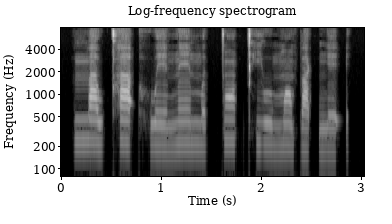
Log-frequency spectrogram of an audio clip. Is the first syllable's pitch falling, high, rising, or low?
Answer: falling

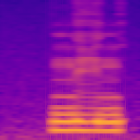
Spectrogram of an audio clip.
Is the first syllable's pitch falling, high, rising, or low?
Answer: high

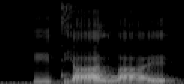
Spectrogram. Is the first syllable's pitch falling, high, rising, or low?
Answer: high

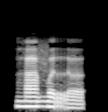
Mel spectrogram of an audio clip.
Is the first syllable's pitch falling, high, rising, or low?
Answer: high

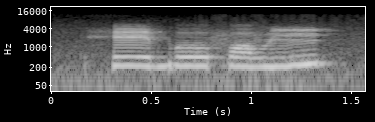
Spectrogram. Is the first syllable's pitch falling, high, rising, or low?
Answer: low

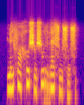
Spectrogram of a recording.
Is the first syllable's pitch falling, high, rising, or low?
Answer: rising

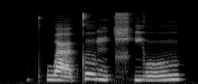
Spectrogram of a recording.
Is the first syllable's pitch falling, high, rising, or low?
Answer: low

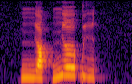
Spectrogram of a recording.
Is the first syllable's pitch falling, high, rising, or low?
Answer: low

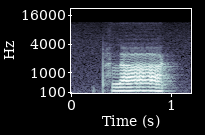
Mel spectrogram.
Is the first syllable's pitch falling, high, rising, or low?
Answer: falling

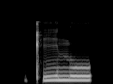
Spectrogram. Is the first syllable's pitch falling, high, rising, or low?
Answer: high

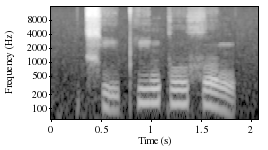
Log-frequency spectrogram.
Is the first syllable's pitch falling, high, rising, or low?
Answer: low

